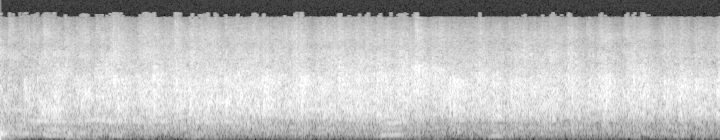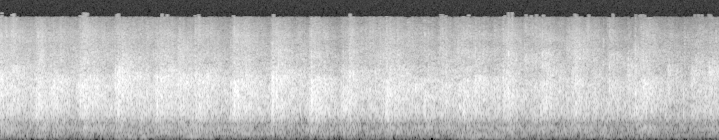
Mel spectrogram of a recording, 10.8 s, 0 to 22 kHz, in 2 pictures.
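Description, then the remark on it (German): Sustained applause from an audience at the Big Brother Awards 2005, as the award in the Lifetime category goes to Federal Interior Minister Otto Schily; a dense steady wash of many hands clapping at an even, fairly loud level for around ten seconds, with no talking over it. “Der Applaus ist wohlverdient.”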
